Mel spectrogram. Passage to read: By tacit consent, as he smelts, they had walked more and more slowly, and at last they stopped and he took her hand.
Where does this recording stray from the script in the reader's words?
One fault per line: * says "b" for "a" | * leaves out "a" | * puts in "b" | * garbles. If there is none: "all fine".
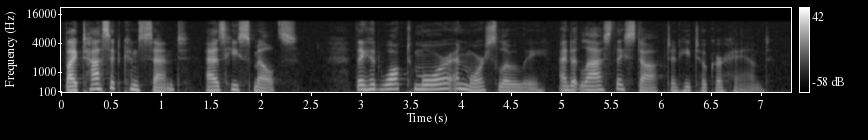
all fine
